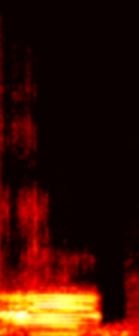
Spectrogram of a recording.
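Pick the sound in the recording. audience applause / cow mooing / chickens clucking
cow mooing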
